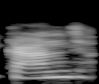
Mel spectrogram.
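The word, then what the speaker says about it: quinze: আই এন এর উচ্চারণটা হচ্ছে আ, যদি না পরেরটা ভাওয়াল হয়, যেহেতু এখানে জেডটা কনসোনেন্ট, দ্যাটস ওয়াই এটা হচ্ছে কাঞ্জ, ঠিক আছে।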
